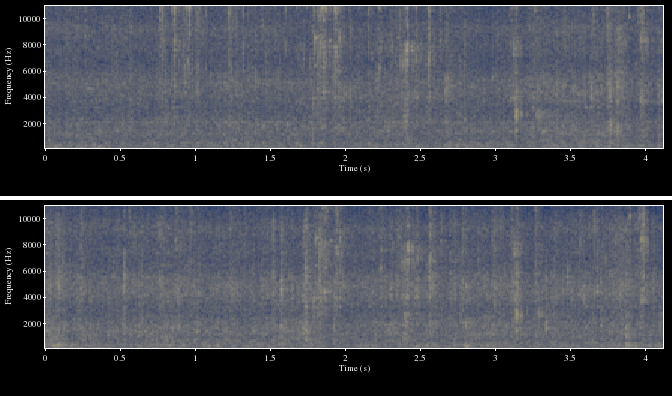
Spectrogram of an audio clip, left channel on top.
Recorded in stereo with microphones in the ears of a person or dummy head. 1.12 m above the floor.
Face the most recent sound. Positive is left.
turn(degrees=25)  # may be behind; listen again after turning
